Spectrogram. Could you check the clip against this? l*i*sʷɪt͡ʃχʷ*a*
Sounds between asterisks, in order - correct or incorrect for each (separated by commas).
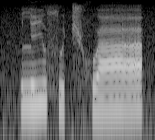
correct, incorrect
